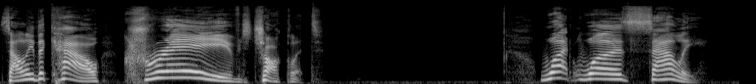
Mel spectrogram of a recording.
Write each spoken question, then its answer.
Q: What was Sally?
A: She was a cow. Sally was a cow.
